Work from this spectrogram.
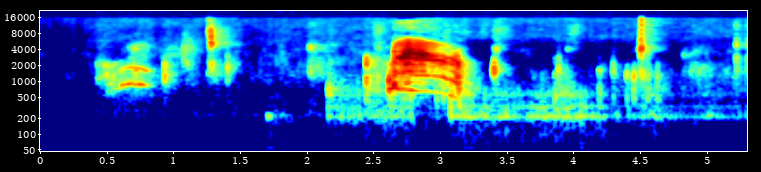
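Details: Just-woken foster kittens getting ready to pounce on their mother give a few soft, short mews and one louder, longer meow in the middle, with faint rustling and shuffling indoors.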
